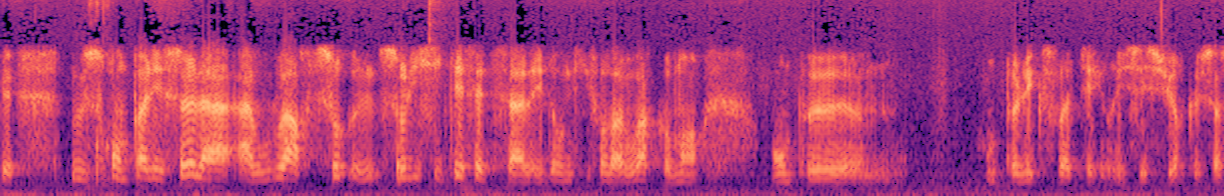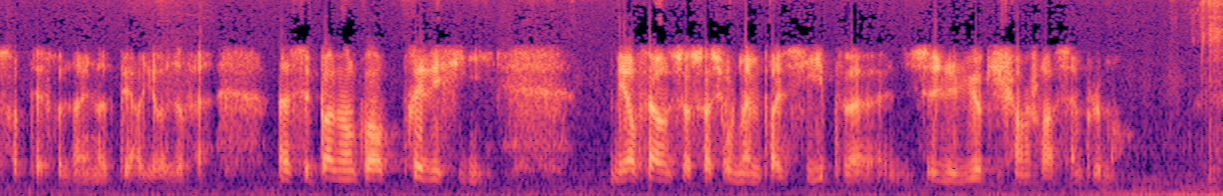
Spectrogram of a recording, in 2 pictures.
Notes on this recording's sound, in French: Interview téléphonique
